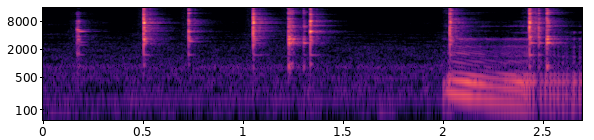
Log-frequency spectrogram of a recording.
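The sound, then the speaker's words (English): A spoon swirls a drink in a cup. Light, bright metallic clinks come in an uneven run, followed by a denser burst of clinking. “I'm going to swirl it all together with my spoon.”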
